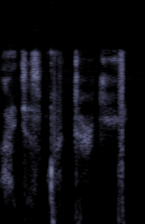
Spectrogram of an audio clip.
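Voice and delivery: put-on tiny, barely-there whisper like a toddler. Retelling a teen ordering at Subway, speaker imitates her childish whisper.

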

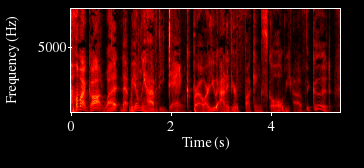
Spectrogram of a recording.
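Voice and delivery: put-on airy new-age young woman voice. Retelling the budtender's reply when asked for bad weed: imitating a crystal-loving budtender girl. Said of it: "And she was like".

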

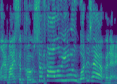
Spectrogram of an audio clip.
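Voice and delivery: high, rising, shouted yell. In a role-play, calling after someone walking out of the bar: yelling. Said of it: "I just yell".

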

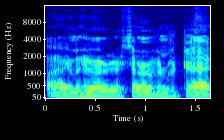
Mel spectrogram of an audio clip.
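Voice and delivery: mock deep-voiced delivery. Retelling meeting a big bald guy signing autographs at a con, imitating a deep voice. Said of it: "With a deep voice".

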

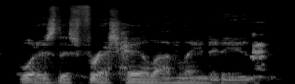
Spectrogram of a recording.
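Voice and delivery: whispered narrator impression. [name] looks around and talks to himself in a whispered Cormac McCarthy narrator voice. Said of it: "he wh- whispers to himself in his best. Cormac mccarthy narrator voice".

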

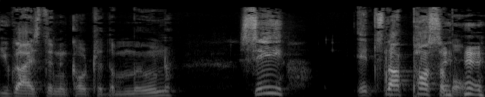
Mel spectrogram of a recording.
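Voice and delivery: put-on, fake Russian accent. Speaker voicing what the Russians would say, fake Russian accent. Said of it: "Stop with the accent".

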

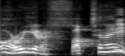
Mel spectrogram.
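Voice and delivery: mock excited eager voice. Retelling a movie scene where she gets excited: imitating someone excited. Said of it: "she gets all excited".

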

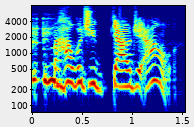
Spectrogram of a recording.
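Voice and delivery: overexcited, eager tone. Cutting in before the other speaker can finish answering, too excited. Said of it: "I'm getting too excited".

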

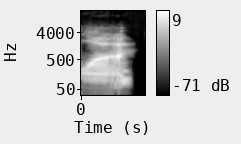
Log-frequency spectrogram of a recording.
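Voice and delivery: embarrassed, sheepish voice. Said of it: "they sort of sheepishly went".

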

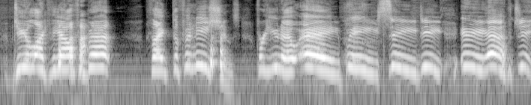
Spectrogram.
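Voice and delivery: loud, high-pitched yelling. Imitating a ride narrator yelling about the alphabet: Nicolas Cage yelling. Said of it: "Nick Cage just yelling about the fucking alphabet".

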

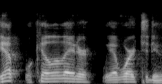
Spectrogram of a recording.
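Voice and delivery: ordinary talk

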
